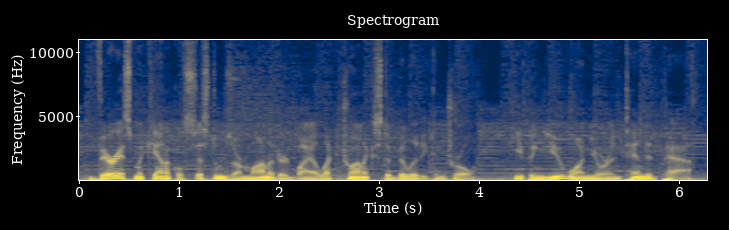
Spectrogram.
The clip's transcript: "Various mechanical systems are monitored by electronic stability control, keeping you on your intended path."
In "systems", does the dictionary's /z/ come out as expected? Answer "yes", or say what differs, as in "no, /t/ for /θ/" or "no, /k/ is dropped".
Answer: yes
